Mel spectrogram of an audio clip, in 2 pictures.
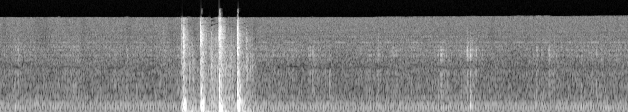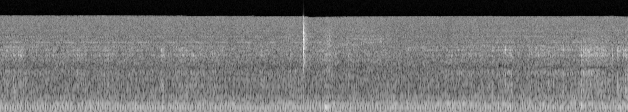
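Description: An old suitcase record player's amplifier humming steadily through its speaker as it warms up, with a burst of loud scratchy crackling about two seconds in and a few faint clicks later. The scratchy noise is an unexplained fault.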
